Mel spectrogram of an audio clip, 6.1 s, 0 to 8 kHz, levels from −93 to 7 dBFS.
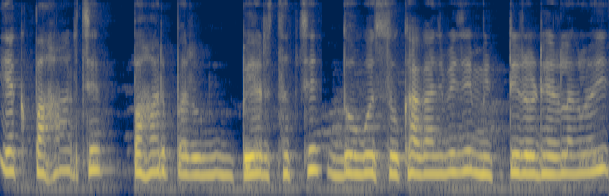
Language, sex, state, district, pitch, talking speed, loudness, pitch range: Angika, female, Bihar, Begusarai, 245 Hz, 175 wpm, -18 LUFS, 235-265 Hz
